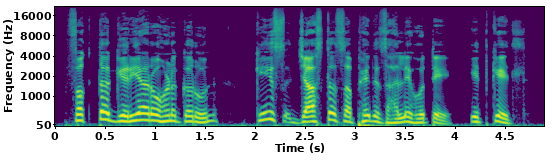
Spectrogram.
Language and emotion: Marathi, neutral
